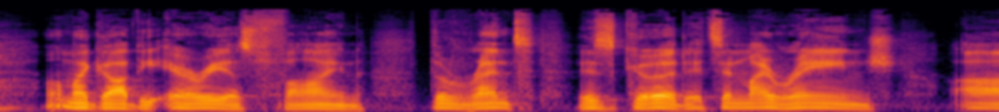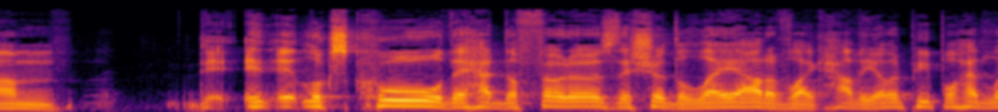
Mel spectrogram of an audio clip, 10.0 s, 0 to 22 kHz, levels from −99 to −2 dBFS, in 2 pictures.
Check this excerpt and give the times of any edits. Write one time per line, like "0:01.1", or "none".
none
